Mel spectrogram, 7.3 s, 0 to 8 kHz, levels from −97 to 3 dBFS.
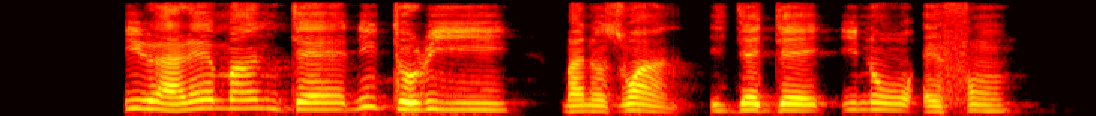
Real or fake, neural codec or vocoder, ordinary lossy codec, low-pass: fake; vocoder, 22.05 kHz, 80 mel bands, Vocos; MP3, 64 kbps; 7.2 kHz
